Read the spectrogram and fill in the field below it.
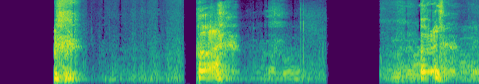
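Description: Three sudden explosive bursts, each followed by a short trailing breathy sound, fitting a run of sneezes.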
